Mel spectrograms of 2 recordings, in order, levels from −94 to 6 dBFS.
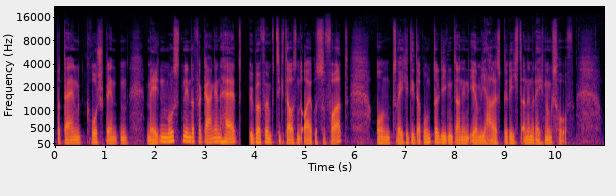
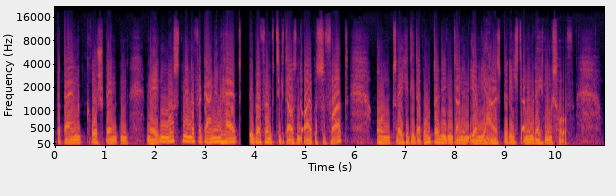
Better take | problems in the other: first | distortion; heavy; 17% of the sound clipped

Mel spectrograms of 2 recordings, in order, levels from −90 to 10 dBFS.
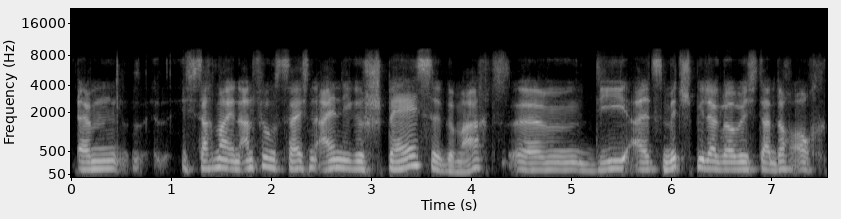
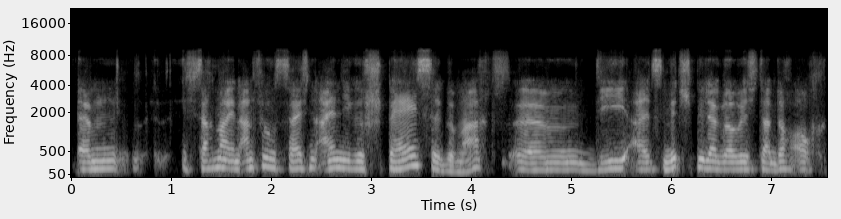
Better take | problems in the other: first | garbled, watery; badly; nothing above 7.5 kHz; slightly in the first

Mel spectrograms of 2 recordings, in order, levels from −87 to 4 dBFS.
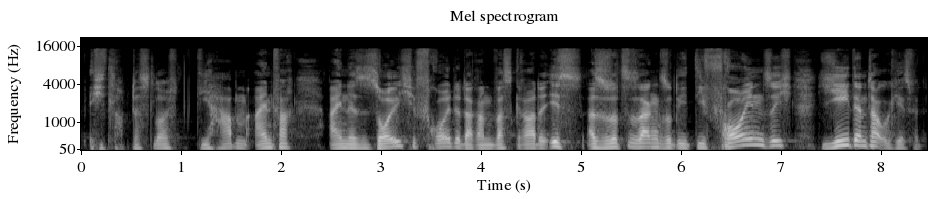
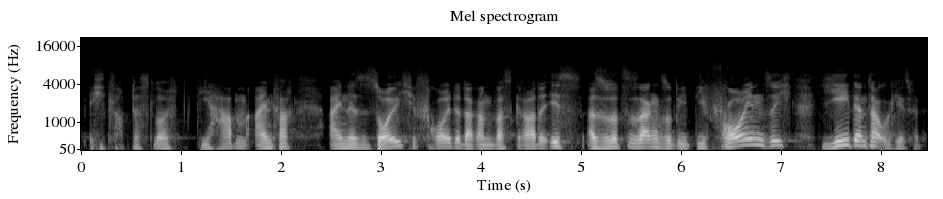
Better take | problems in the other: first | muffled; very; fading above 1.5 kHz

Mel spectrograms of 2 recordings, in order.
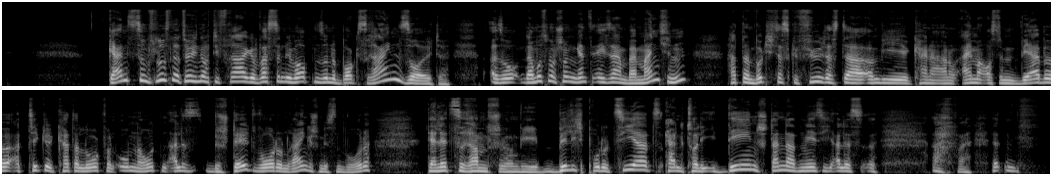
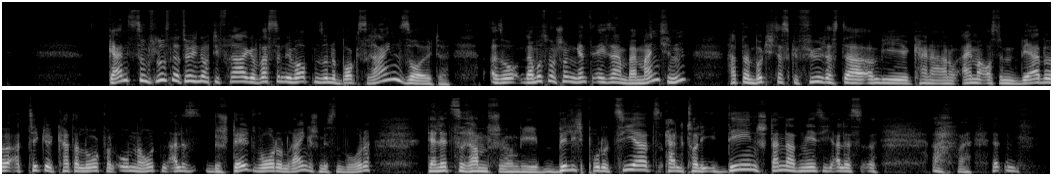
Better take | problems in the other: first | muffled; slightly; fading above 3.5 kHz

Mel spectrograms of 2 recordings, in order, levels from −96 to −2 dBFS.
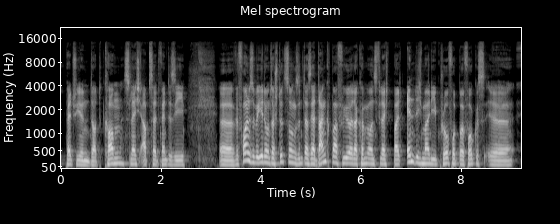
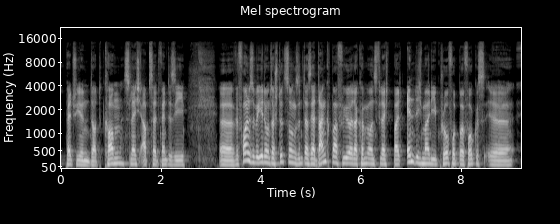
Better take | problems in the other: neither | none

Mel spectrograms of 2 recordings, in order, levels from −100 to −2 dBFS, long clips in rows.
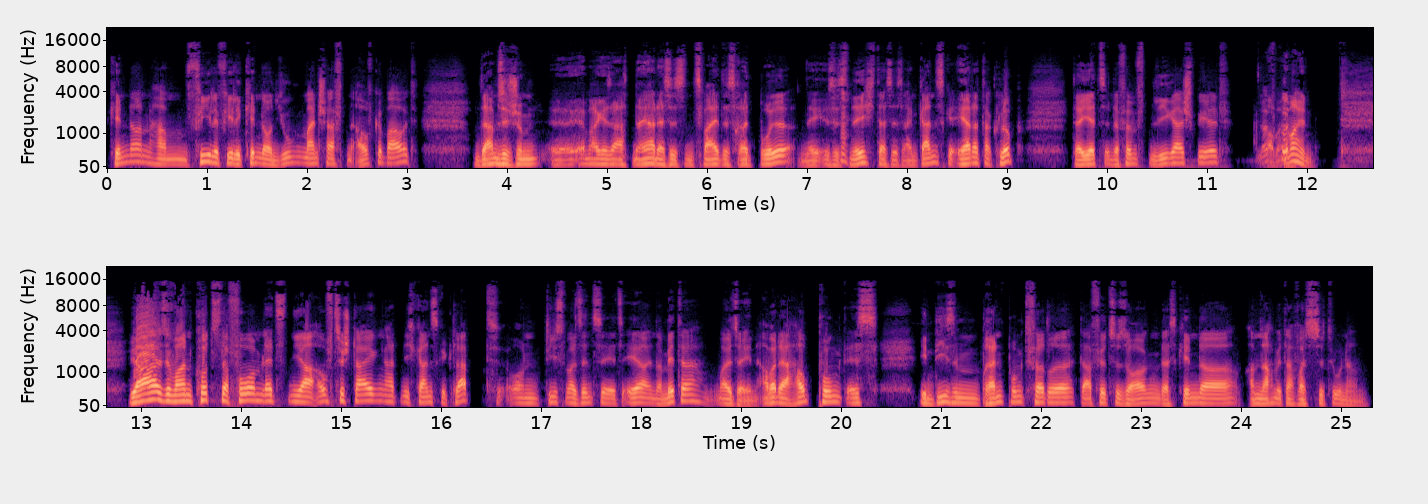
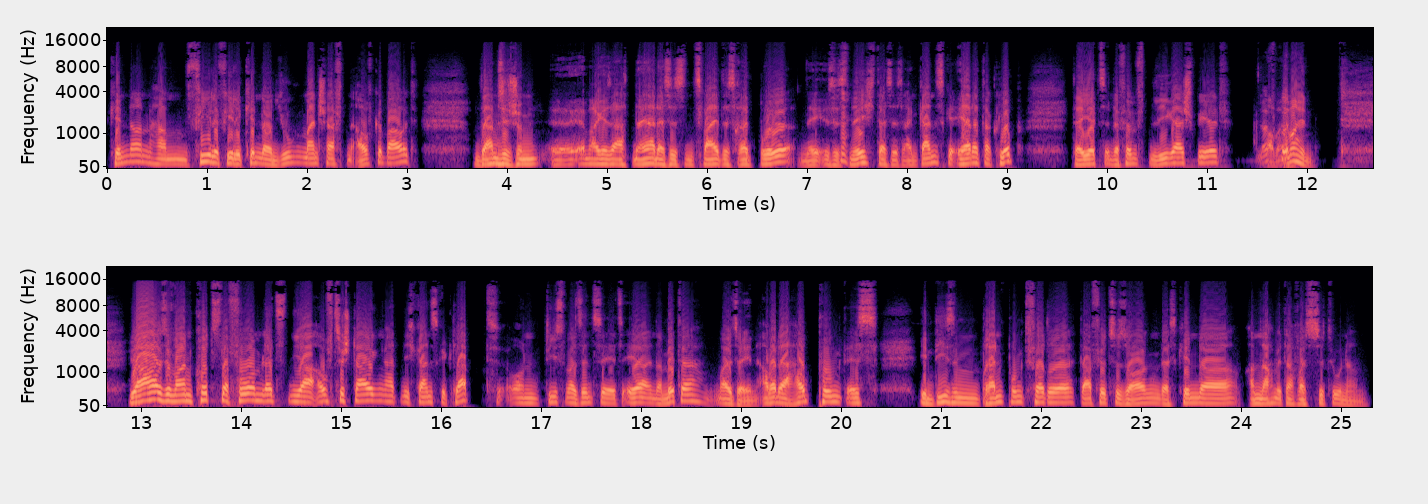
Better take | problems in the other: first | distortion; slight; 9% of the sound clipped

